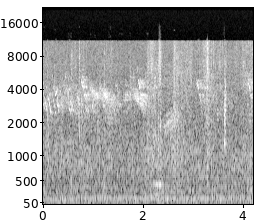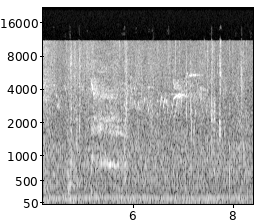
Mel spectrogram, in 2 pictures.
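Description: Birds chirping in repeated short phrases over a steady low hum, with a few light clicks.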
